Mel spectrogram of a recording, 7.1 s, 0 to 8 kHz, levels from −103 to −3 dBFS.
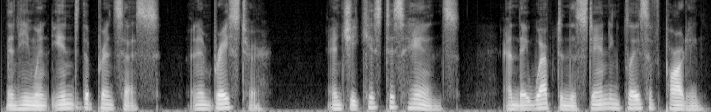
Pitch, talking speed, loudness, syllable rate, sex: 100 Hz, 200 wpm, -21 LUFS, 5.4 syllables/s, male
